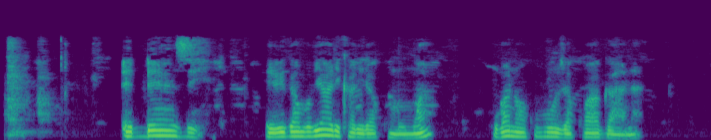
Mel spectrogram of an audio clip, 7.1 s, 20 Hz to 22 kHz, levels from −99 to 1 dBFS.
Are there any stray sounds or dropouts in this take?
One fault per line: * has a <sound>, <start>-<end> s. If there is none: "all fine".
all fine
